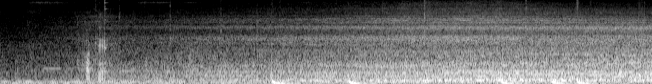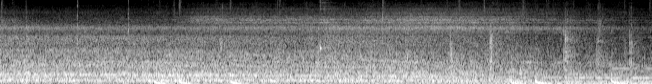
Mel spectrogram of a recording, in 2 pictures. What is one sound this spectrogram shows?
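A train rumbles in an echoing underground space, growing louder.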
